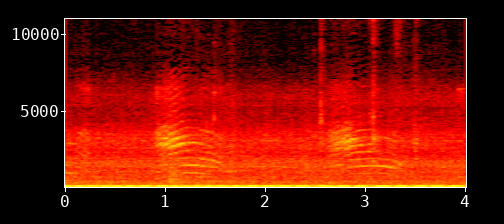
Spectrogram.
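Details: Cat meowing outdoors: two short, nasal mews about two seconds apart, each bending downward, over a loud, steady low engine-like rumble.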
